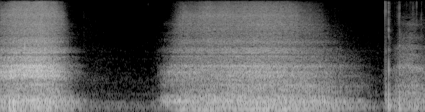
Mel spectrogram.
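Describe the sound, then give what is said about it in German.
Slow, audible breathing paced to walking, one step in and two steps out: a short breath, a pause, then a steady breath about twice as long, and the start of another breath at the end, with no talk. “ich atme über einen Schritt ein und über zwei aus, also ein ein, zwei aus”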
